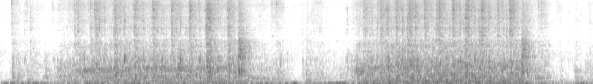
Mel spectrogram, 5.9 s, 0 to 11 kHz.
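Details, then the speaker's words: Sewing machine stitching at 3 mm stitch length, about 1-2 mm from the edge: fast rhythm of three to four stitches a second over a rough, uneven clatter; it still sews fine, but the odd noise's cause is unclear. "Altså, den syr okay. Jeg ved ikke, hvorfor den lyder sådan."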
